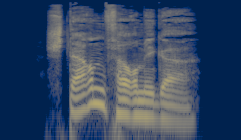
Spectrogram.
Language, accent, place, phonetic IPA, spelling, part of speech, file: German, Germany, Berlin, [ˈʃtɛʁnˌfœʁmɪɡɐ], sternförmiger, adjective, De-sternförmiger.ogg
- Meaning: inflection of sternförmig: 1. strong/mixed nominative masculine singular 2. strong genitive/dative feminine singular 3. strong genitive plural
